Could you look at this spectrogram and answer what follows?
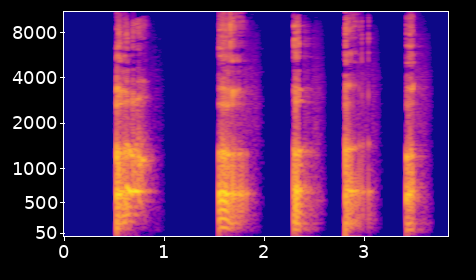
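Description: Five short, voiced burps in quick succession, each a low rumbling belch fading out.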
